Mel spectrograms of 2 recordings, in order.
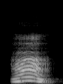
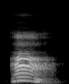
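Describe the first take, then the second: First: The vowel resonates high behind the nose. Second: The vowel comes out at the front of the mouth. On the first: "입 안을 둥그렇게 크게 넓게 열고 소리를 위쪽으로 코 뒤쪽으로 해서 머리통을 치게" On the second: "입 앞쪽으로 가운데에서 앞쪽으로 나오는 그 조음점 위치에서"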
